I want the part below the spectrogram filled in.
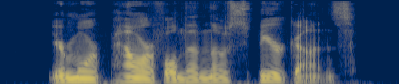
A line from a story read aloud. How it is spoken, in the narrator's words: he murmured, his voice low and still full of pride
